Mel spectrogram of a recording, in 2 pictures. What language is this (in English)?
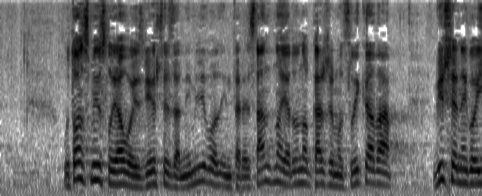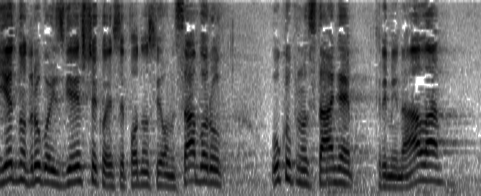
Croatian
